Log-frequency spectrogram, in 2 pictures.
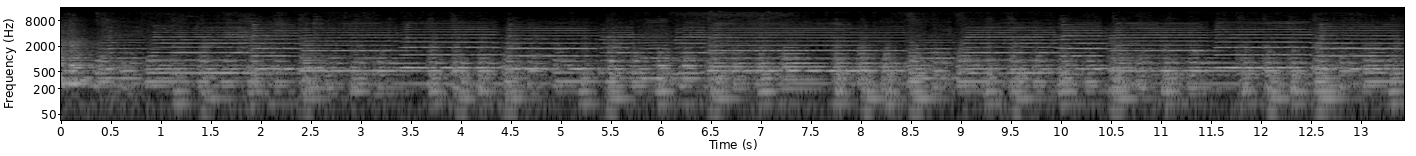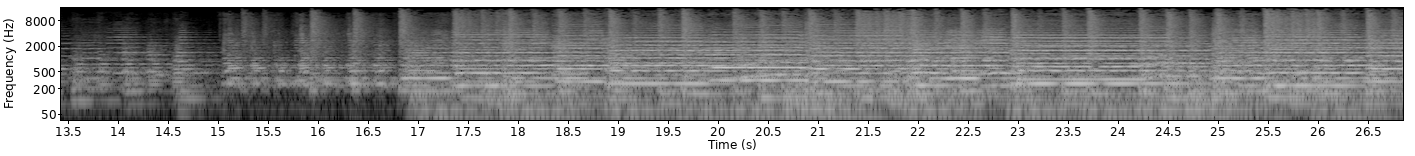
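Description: Concert wind band playing an overture: a softer melodic passage of held notes, then a few sharp percussion strikes and, about two-thirds of the way in, the full band coming in much louder with brass and low percussion.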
